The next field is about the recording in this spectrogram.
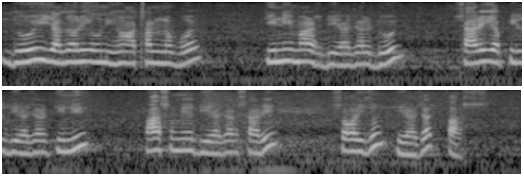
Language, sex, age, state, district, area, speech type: Assamese, male, 60+, Assam, Nalbari, rural, spontaneous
